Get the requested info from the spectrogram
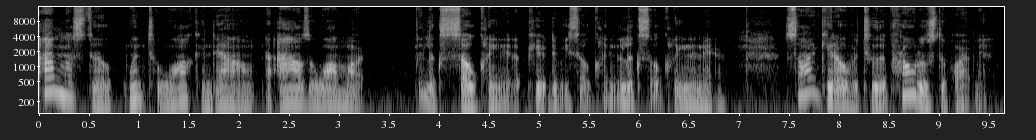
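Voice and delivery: soft, tired, worn-out whisper. Tired and unable to sleep, recounting a trip to Walmart: whispering. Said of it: "I'm sorry for whispering".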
